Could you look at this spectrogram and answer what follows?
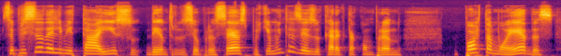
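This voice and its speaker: A woman's voice: medium pitch, big pitch swings, brisk, no room sound, clean studio sound. A woman with a Brazilian accent giving an explanatory business talk as a podcast host, speaking straight to the listener in a didactic way with emphatic stresses.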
